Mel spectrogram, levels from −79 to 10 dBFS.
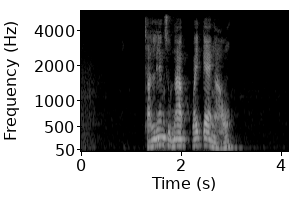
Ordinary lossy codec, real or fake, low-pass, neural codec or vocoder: none; real; 5.4 kHz; none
